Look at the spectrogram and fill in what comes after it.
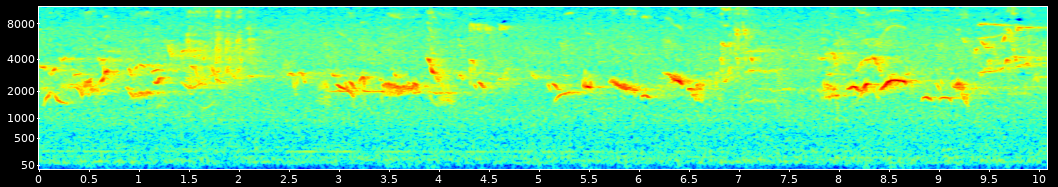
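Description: Birds chirping, many short high calls overlapping throughout, with busier bursts of calling about four and eight seconds in.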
